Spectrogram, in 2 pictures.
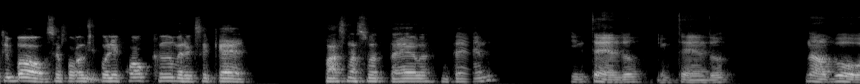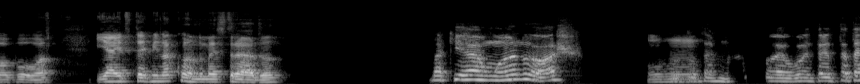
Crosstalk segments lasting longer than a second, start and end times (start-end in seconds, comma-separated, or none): none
